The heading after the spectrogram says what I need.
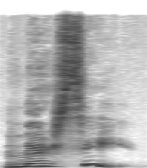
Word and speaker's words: merci: It's merci. You say it like this. Merci.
